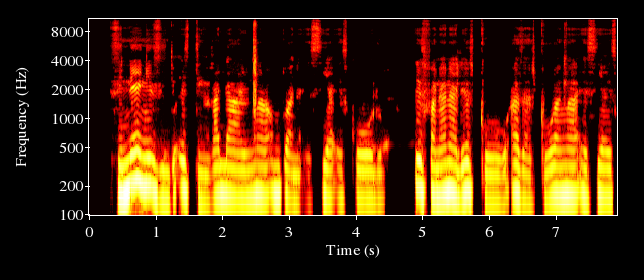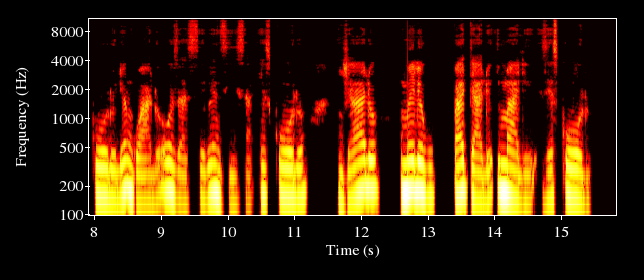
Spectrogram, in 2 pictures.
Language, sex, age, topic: North Ndebele, male, 25-35, education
